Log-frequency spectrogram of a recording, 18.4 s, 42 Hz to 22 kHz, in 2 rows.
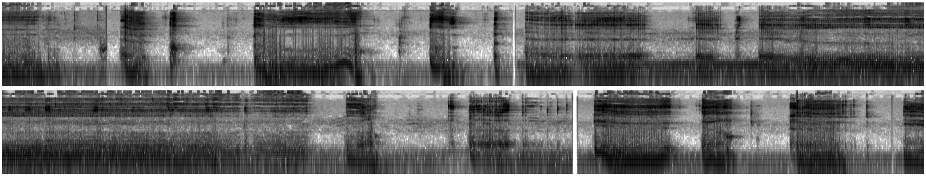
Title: Loud Bassy Guy Burps Comp2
